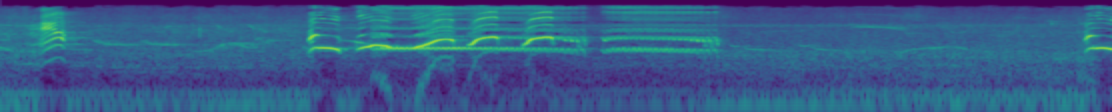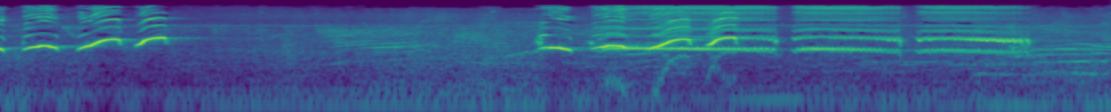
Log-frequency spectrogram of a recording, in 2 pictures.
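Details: Laughingthrush male in cold-season song, dancing, with the female calling, used to stimulate young birds; three bursts of rapid rising whistles mixed with rough chattering, spaced by quiet gaps of about three seconds.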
